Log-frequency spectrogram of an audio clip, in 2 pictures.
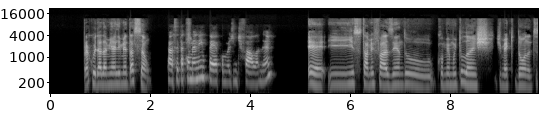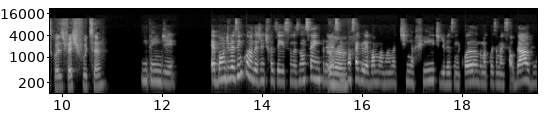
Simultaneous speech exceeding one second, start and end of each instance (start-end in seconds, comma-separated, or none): none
